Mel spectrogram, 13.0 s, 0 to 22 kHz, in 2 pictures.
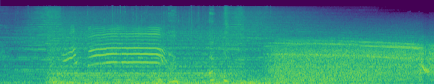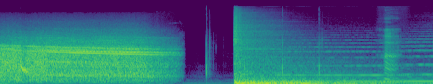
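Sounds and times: jet engines whining: 2.8s - 9.3s.

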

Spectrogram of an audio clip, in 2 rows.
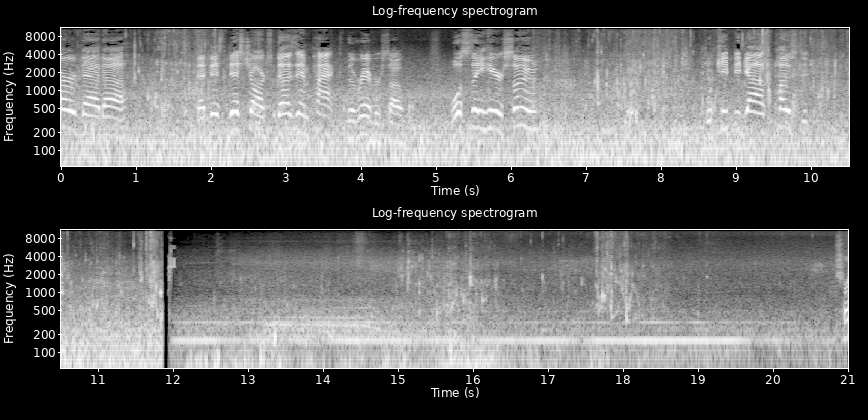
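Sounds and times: wind on microphone: 0.0s - 20.8s
steady low hum: 0.0s - 21.0s
water splashing off paddle: 6.4s - 11.9s, 14.9s - 18.6s.

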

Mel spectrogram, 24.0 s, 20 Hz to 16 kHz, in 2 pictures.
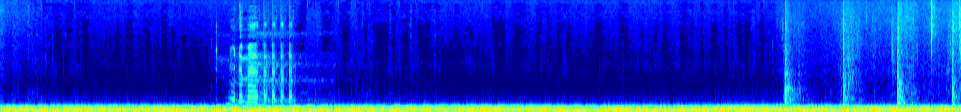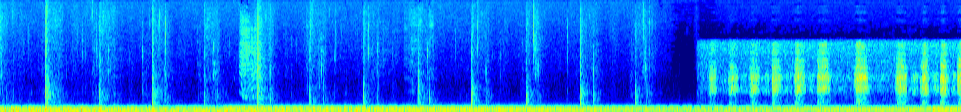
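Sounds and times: steady low drone: 0.0s - 24.0s
footsteps: 9.8s - 20.3s.

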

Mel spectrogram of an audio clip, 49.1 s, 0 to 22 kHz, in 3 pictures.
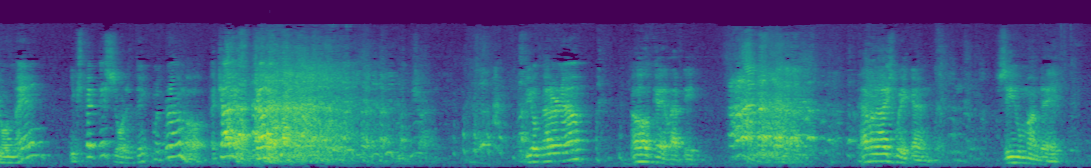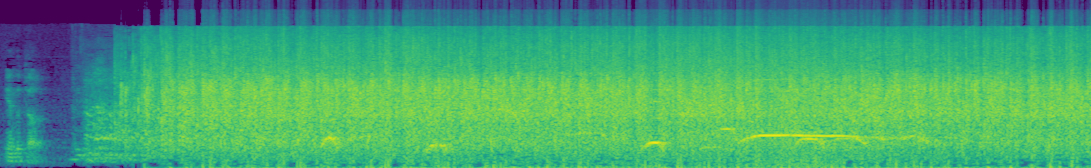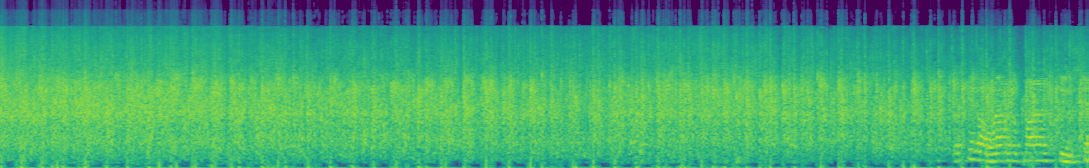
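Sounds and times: audience applauding: 17.9s - 49.0s
crowd cries: 21.1s - 21.8s, 22.6s - 23.4s, 25.4s - 30.7s.

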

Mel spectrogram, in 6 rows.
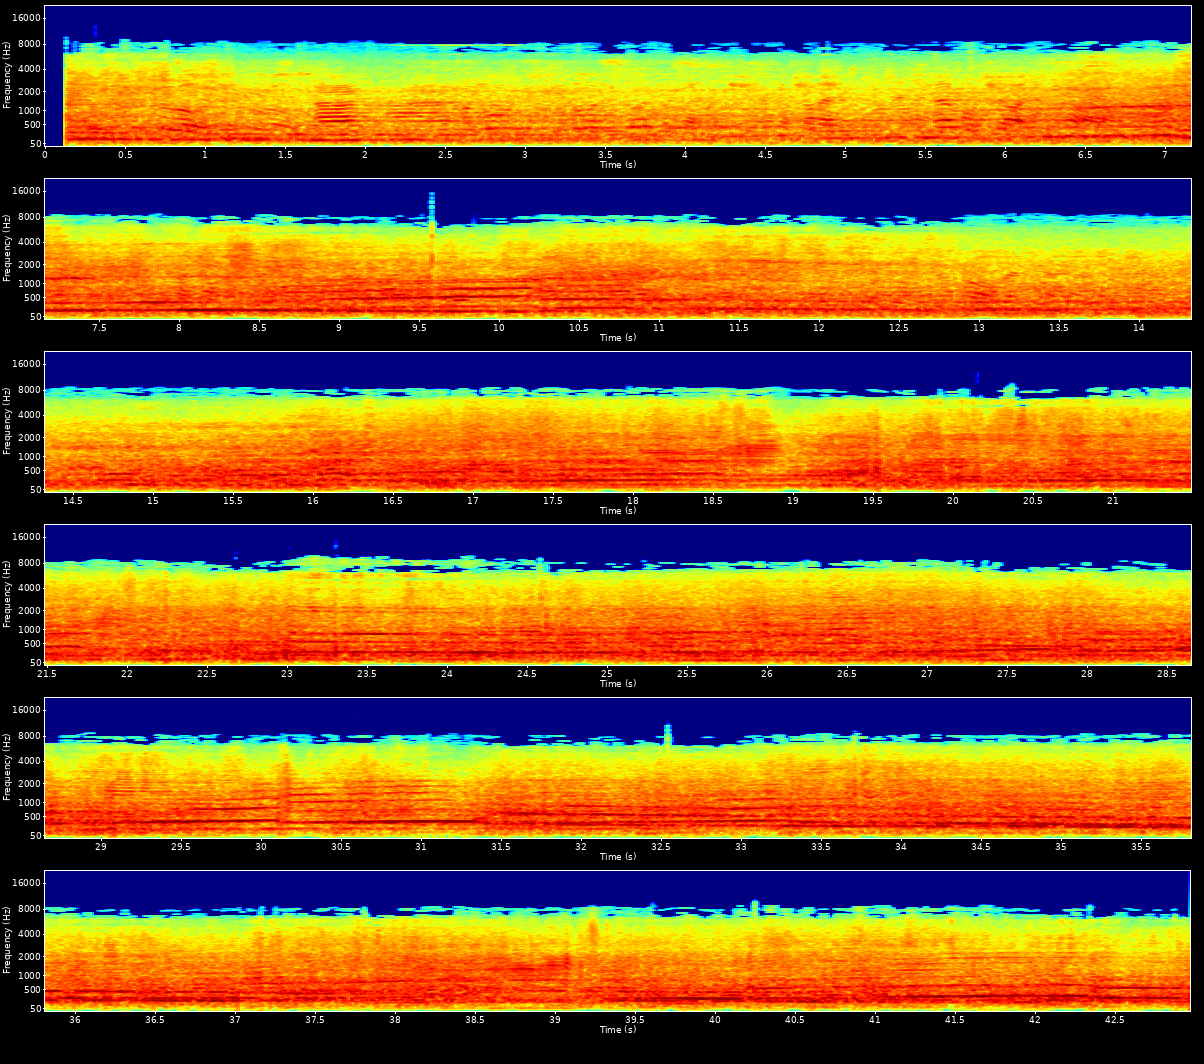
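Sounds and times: race cars passing: 0.2s - 42.9s.

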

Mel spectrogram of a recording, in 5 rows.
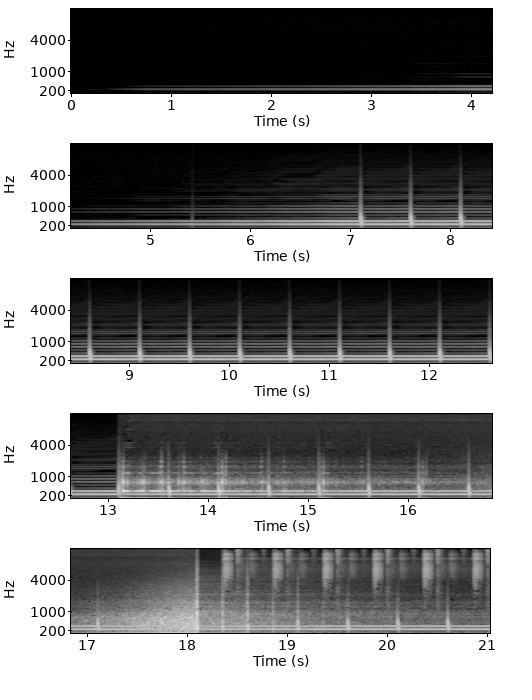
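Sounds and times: steady dance beat: 13.1s - 21.0s
sustained synthesizer chord: 13.1s - 21.0s.

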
